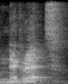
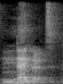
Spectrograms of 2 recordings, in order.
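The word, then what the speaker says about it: Négrette: called n-e-g-r-e-t-t-e and uh the french have a little axon mark over the first e so i think it's negat at any rate this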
